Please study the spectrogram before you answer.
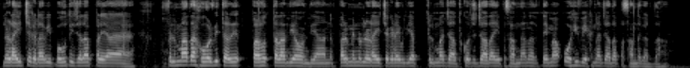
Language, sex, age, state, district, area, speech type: Punjabi, male, 18-30, Punjab, Amritsar, urban, spontaneous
